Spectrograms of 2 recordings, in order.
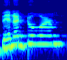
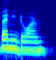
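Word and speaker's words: Benidorm: said you went to is it benador right I don't know if I pronounce that right yeah it's called Benny dorm yes so I'm pretty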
